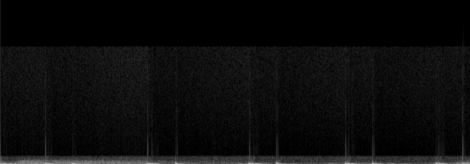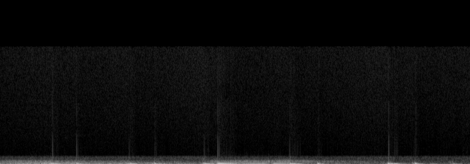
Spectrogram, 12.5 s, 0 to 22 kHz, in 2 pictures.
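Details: Man's heart and breath recorded with a digital stethoscope on his chest while relaxing: steady, regular lub-dub beats at about 50 a minute, with soft breathing and faint rubbing noise; normal heartbeat.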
